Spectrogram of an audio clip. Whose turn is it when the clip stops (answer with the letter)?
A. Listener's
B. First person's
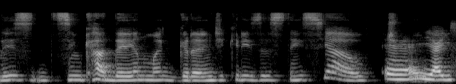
A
